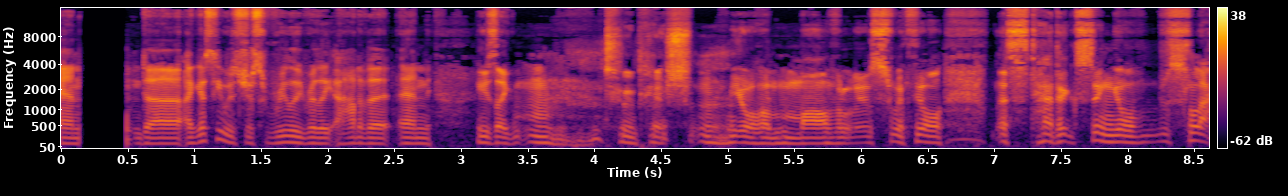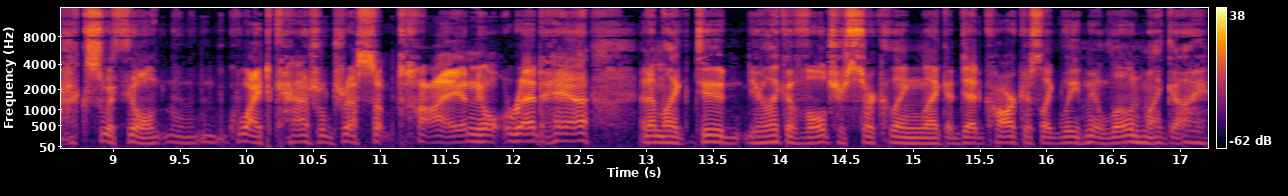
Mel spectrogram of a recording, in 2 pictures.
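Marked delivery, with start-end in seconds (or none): 3.4-12.6 spaced-out, dazed, slow drawl. Retelling what a man said on approaching the speaker and friends: imitating a man's deep voice. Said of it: "he had a really deep voice".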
